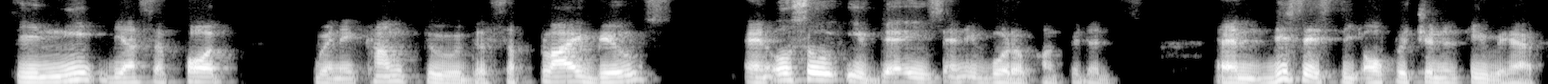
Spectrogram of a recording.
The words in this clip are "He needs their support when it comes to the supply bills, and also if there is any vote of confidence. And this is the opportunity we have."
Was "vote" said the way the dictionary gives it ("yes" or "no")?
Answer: no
